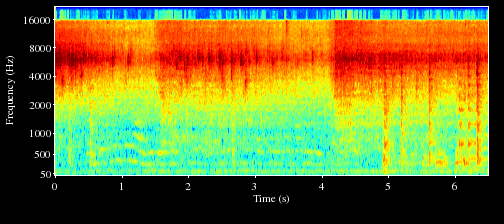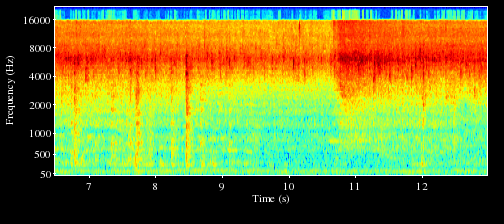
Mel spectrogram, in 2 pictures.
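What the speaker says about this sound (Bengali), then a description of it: "প্রত্যেকটা আলু দিয়ে দিচ্ছি তেলের মধ্যে, এপিট ওপিট করে দেবো" Potatoes fry in hot oil in a home kitchen with a steady, close sizzle that swells louder as pieces are added and turned, with faint utensil clinks throughout.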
